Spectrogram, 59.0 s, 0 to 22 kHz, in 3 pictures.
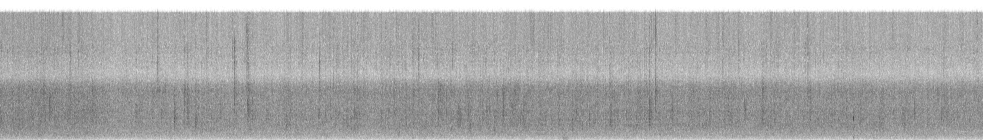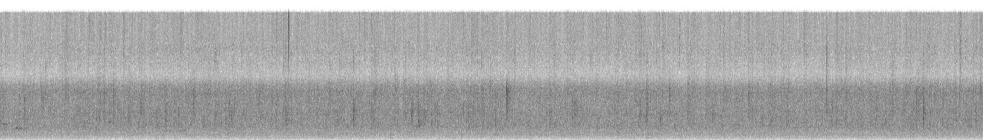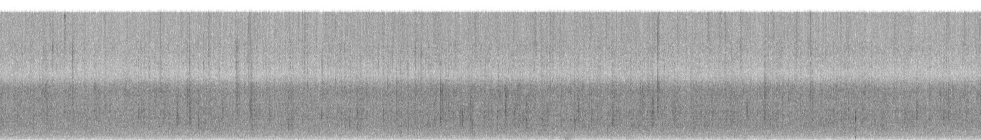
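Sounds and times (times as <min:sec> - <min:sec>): steady rain hiss: 0:00.0 - 0:58.9.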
